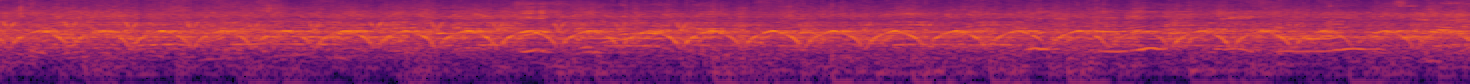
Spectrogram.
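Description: A siren wailing in quick rise-and-fall sweeps, about four a second, over steady crowd noise.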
